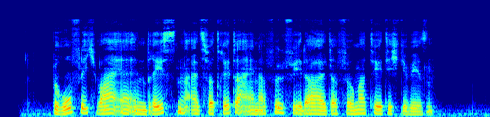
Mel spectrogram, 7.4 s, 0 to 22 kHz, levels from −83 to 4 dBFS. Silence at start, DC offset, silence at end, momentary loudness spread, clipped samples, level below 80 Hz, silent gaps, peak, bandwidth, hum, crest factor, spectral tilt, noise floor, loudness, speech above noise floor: 0.7 s; under 0.1%; 0.85 s; 6 LU; under 0.1%; -54 dBFS; none; -8 dBFS; 11.5 kHz; none; 18 dB; -7 dB/octave; -54 dBFS; -26 LUFS; 28 dB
